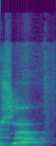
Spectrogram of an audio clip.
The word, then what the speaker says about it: Zah: Is it Z or Zah? It's Z. Even though Even though it's spelled Zah.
